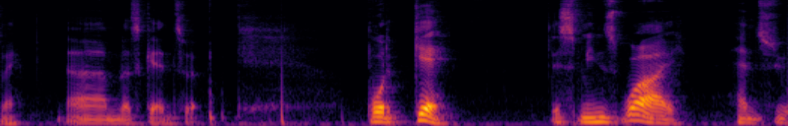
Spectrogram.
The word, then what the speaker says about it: por qué: Accent here, really pronounce that, and it's an accent because there's emphasis on it. It's a question. Why? ¿Por qué?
